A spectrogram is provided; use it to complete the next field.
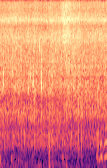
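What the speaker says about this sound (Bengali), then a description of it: "আপনারা দেখুন কেমনভাবে মাছের মাথাটা ভাজবে" A katla fish head fries in hot oil in a pan, giving a steady bright sizzle with small crackles and one sharper pop near the middle, close up and without talk.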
